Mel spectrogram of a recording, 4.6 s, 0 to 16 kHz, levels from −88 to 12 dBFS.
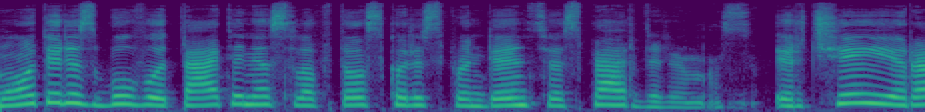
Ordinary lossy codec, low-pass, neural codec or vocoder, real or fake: Opus, 64 kbps; 14.4 kHz; codec, 44.1 kHz, 3.4 kbps, Pupu-Codec; fake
